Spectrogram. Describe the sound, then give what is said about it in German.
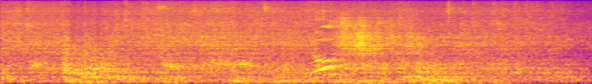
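A thunderstorm with rain in the harbour district of Cape Town: steady, dense rain hiss fills the scene while deep thunder rumbles beneath it, loud and continuous throughout, with a brief sweeping tone midway. “Nun läuft er wankend und schniefend bei Regen und Gewitter durch das Hafenviertel.”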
